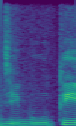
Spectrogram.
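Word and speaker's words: جيبوتي: डी जिबूती, डी प्रारंभ स्थल भले ही यह लिखा हो डी जिबूती लेकिन इसका उच्चारण क्या है? जिबूती एक देश।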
